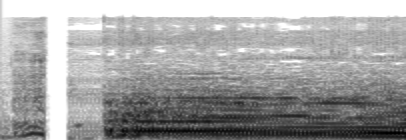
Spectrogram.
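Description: Percussive massage gun pressed against a hollow stainless-steel box, its rapid strikes making the metal panel give a loud, steady droning buzz that starts about half a second in.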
